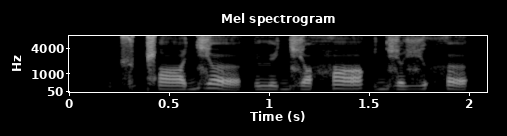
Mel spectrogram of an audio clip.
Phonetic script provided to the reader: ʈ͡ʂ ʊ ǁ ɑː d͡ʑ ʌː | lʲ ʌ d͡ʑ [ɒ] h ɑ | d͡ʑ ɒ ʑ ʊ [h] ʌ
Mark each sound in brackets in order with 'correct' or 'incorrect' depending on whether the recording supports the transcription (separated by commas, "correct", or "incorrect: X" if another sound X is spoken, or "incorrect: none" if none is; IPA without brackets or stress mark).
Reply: correct, correct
